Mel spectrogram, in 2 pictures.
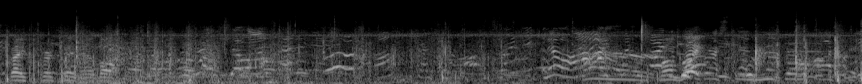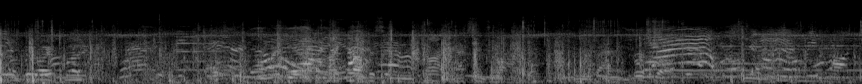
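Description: Several children and adults talking and calling out at once, with scattered clicks and knocks and a faint steady high tone underneath.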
